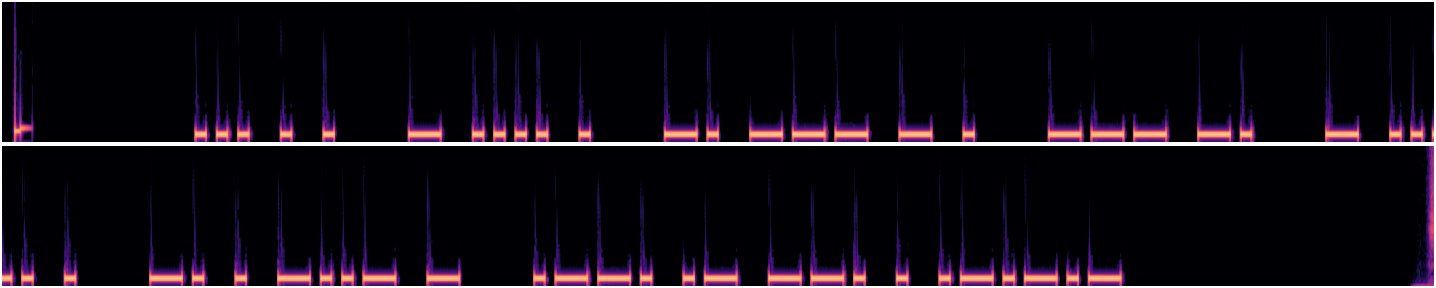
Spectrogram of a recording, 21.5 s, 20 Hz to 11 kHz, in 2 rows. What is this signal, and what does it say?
Morse code, heard as a keyed tone, about 15 wpm, 700 Hz. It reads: SEE THE NOTE ON THE NEXT PAGE.
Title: Sentences from Top 1000 Words - Review Part 2 - 15wpm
